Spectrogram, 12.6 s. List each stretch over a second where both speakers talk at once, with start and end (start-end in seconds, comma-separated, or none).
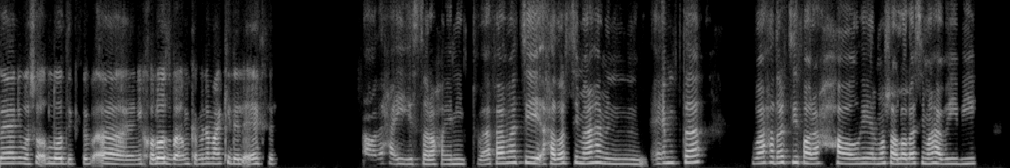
none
